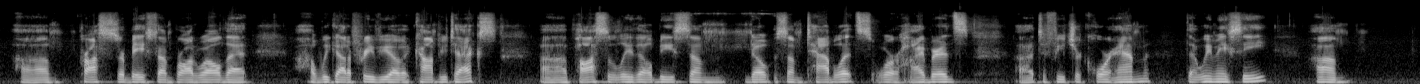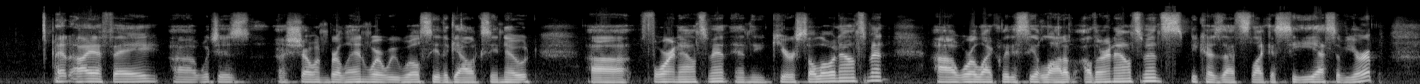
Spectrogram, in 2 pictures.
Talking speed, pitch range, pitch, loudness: 160 wpm, 110-120 Hz, 115 Hz, -17 LUFS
